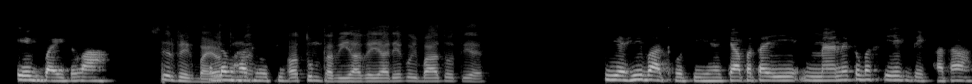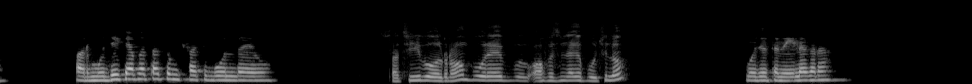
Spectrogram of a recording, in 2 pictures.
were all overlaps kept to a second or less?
Yes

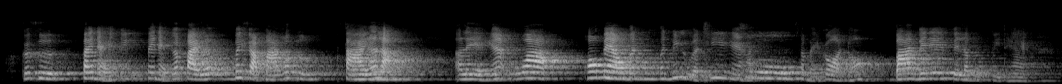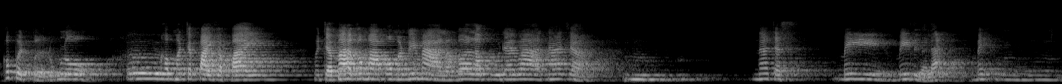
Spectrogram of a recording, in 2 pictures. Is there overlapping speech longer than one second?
No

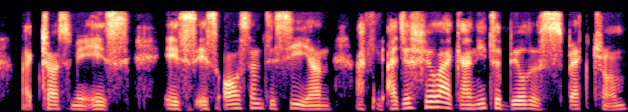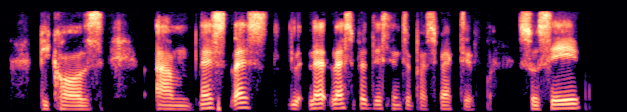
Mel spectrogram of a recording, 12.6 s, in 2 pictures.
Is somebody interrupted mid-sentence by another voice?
No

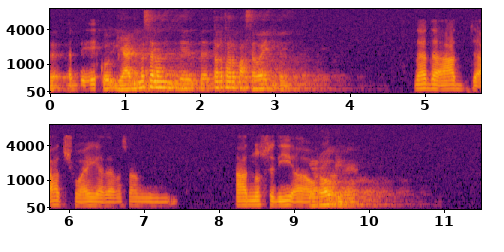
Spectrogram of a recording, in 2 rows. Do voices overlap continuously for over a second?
No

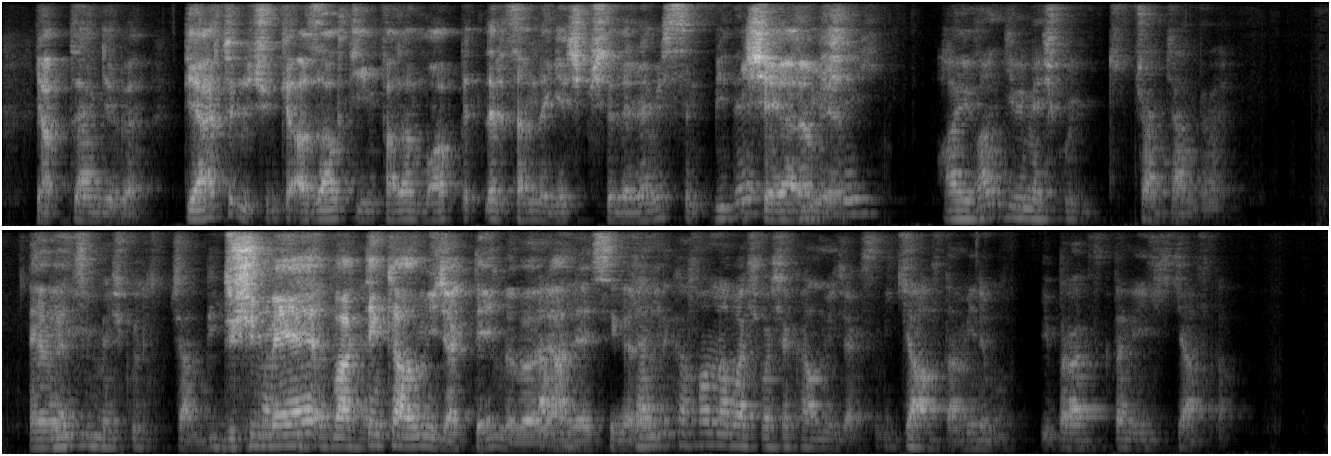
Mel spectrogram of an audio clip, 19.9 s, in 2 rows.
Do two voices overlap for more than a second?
Yes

